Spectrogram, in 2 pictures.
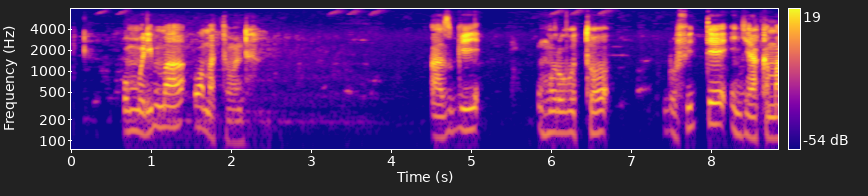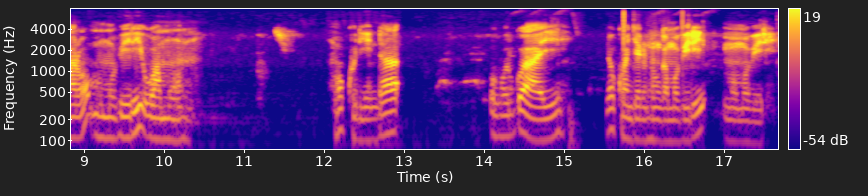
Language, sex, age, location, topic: Kinyarwanda, male, 25-35, Nyagatare, agriculture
